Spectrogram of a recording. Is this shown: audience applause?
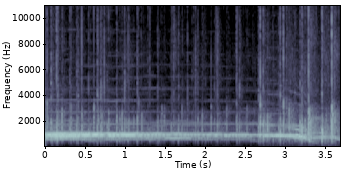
yes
